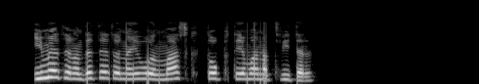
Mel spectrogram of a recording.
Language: Macedonian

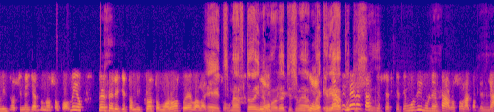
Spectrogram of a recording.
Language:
Greek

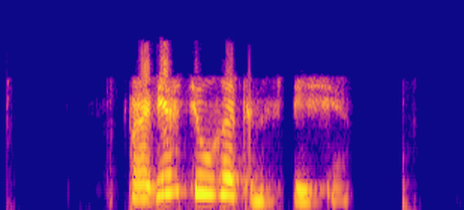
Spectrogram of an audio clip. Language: Belarusian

